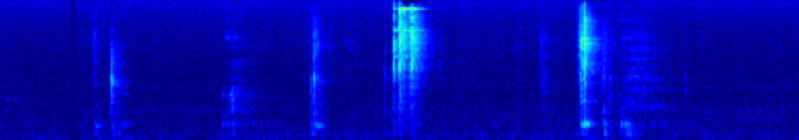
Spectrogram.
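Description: Metal parts of a pneumatic air cylinder clicking and clinking as it is taken apart by hand: a few light clicks, then a louder ringing metallic clink about three seconds in and another sharp knock about a second and a half later.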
